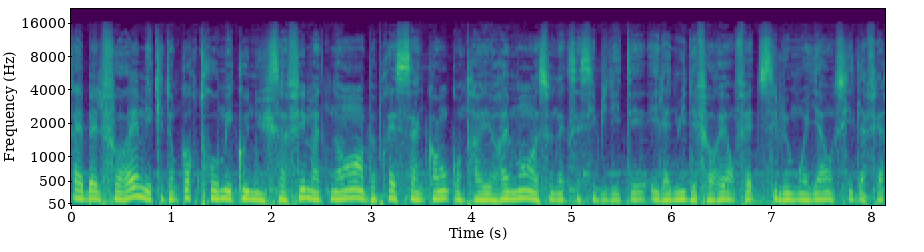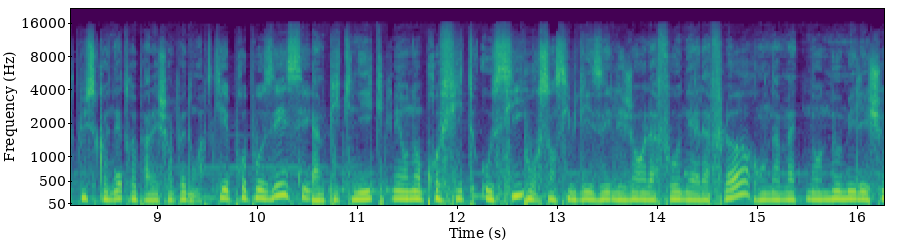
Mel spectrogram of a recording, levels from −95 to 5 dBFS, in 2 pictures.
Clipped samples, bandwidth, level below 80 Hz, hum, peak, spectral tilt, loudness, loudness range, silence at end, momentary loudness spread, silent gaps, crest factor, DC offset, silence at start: under 0.1%; 14 kHz; -34 dBFS; none; -2 dBFS; -6 dB/octave; -16 LUFS; 3 LU; 0 s; 6 LU; none; 12 dB; under 0.1%; 0 s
